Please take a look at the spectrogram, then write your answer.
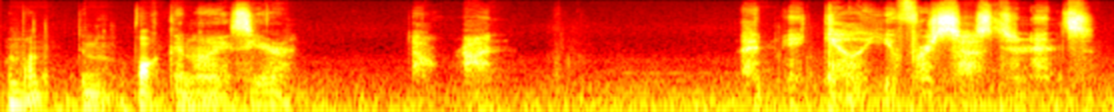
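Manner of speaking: creepy hushed whisper. Real, not acted. Hunter to the fox she stalks, whispering.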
